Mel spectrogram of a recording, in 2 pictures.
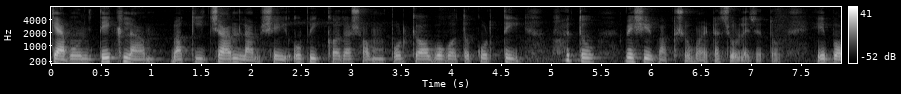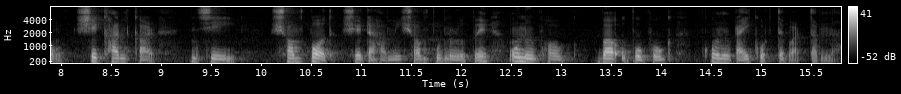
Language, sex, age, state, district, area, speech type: Bengali, female, 18-30, West Bengal, Paschim Bardhaman, urban, spontaneous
